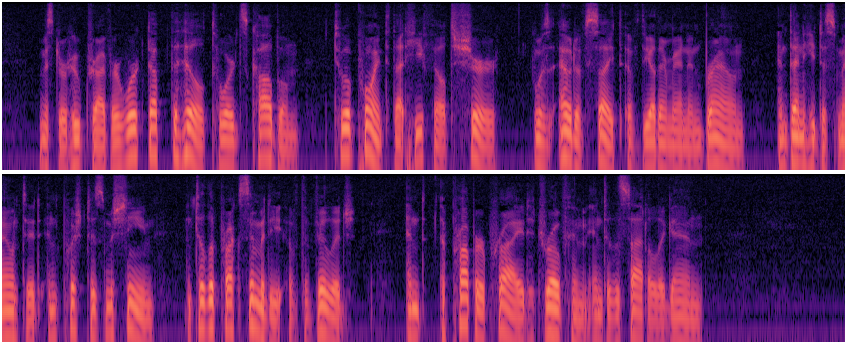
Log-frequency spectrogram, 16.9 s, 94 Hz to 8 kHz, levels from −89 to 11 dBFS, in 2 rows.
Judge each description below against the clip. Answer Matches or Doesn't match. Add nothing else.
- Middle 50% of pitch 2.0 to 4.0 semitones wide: Doesn't match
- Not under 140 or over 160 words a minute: Doesn't match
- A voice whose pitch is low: Matches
